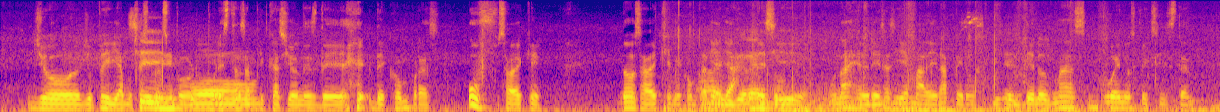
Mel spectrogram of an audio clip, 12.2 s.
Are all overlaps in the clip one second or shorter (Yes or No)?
No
